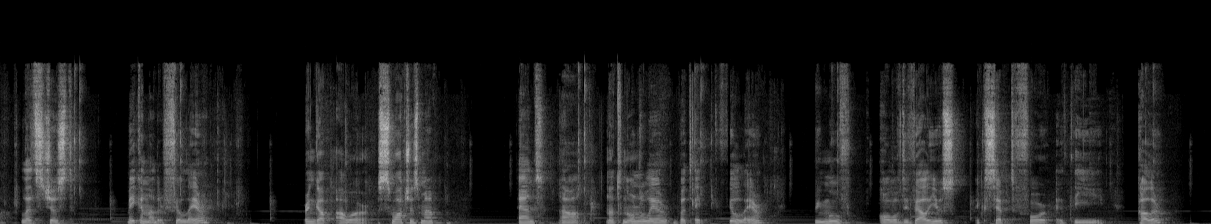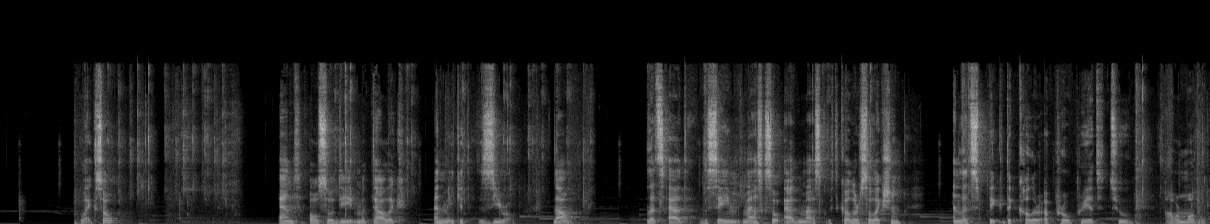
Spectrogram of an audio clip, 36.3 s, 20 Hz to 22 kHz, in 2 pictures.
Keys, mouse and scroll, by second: 1.2 click, 2.7 click, 4.5 click, 8.7 click, 9.5 Delete, 10.5 click, 12.2 click, 12.5 click, 17.2 click, 18.5 click, 19.7 alt+right click, 19.8 alt+click, 20.2 alt+middle click, 20.4 alt+right click, 20.8 alt+middle click, 23.4 click, 24.3 click, 25.9 alt+right click, 28.8 click, 31.1 click, 32.6 click, 35.2 click.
